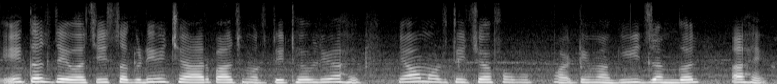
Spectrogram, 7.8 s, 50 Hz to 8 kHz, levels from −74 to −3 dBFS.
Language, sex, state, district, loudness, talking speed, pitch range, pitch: Marathi, female, Maharashtra, Chandrapur, -16 LUFS, 90 wpm, 255-275 Hz, 260 Hz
